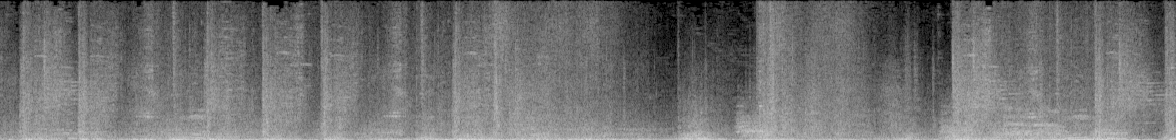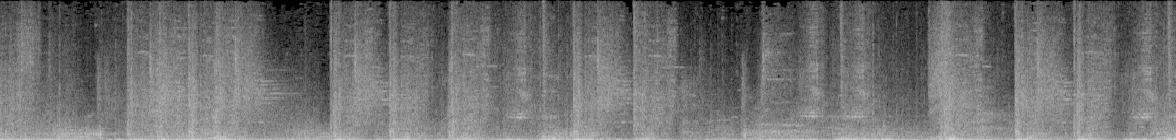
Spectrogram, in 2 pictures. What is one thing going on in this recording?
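Heavy weapon blows strike and clang again and again.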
